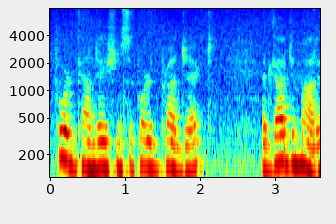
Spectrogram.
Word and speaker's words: Gajah Mada: One thing I kind of wanted to ask you about was the Gajah Mada project. Is that how you pronounce it? – Yes.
